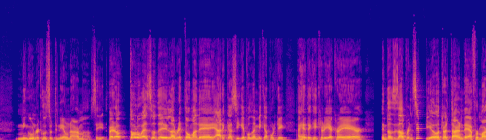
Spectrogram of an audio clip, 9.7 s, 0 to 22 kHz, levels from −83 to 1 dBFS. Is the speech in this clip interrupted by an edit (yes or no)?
yes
